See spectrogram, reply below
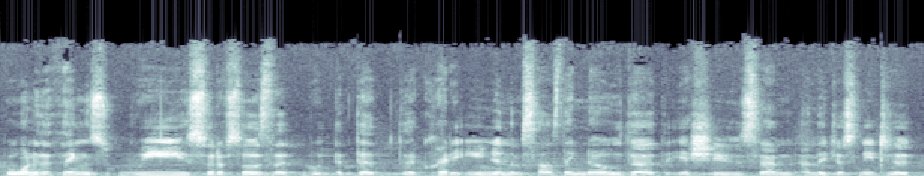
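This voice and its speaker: A woman with a hoarse, croaky frog voice from a touch of flu, talking haltingly and thoughtfully as a guest in a casual interview. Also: mid-range voice, fairly even intonation, over music, low-quality recording. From Canada. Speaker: interview guest, credit union employee. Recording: busy conference chatter behind. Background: crowd at a conference.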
